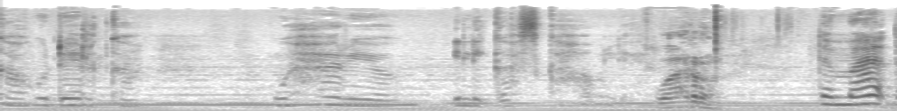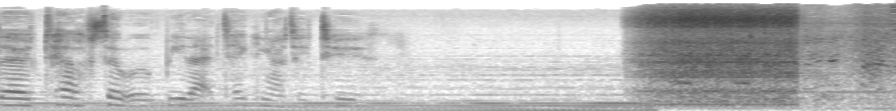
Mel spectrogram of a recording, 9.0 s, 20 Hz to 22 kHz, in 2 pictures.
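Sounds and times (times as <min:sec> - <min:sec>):
speech: 0:00.2 - 0:00.8, 0:01.4 - 0:06.5
sewing machine running cotton through in a factory: 0:07.6 - 0:08.9.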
